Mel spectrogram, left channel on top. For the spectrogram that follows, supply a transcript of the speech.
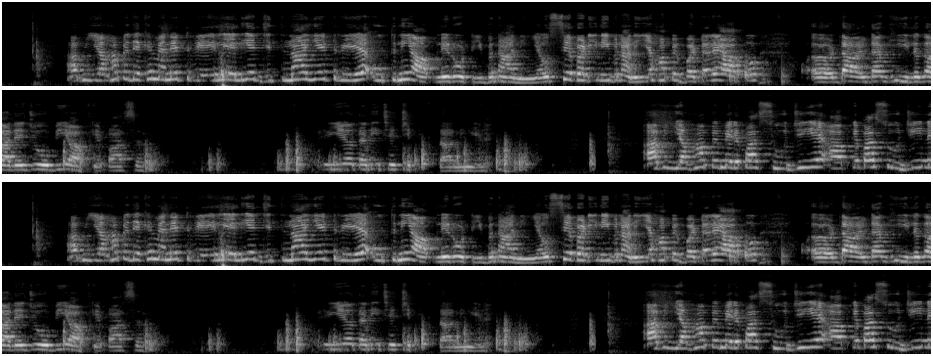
अब यहाँ पे देखें मैंने ट्रे ले लिया, जितना ये ट्रे है उतनी आपने रोटी बनानी है, उससे बड़ी नहीं बनानी। यहाँ पे बटर है, आप डालडा घी लगा दे, जो भी आपके पास, ये होता नीचे चिपकता नहीं है। अब यहाँ पे मेरे पास सूजी है, आपके पास सूजी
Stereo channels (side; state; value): both; identical; correlation 1.00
